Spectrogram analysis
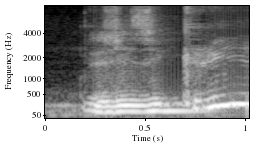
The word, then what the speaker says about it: Jésus-Christ: Mais quand il est précédé de Jésus, l'Académie française recommande de ne pas prononcer le S et le T. Donc vous ne direz pas Jésus-Christ, mais vous direz Jésuschrist.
